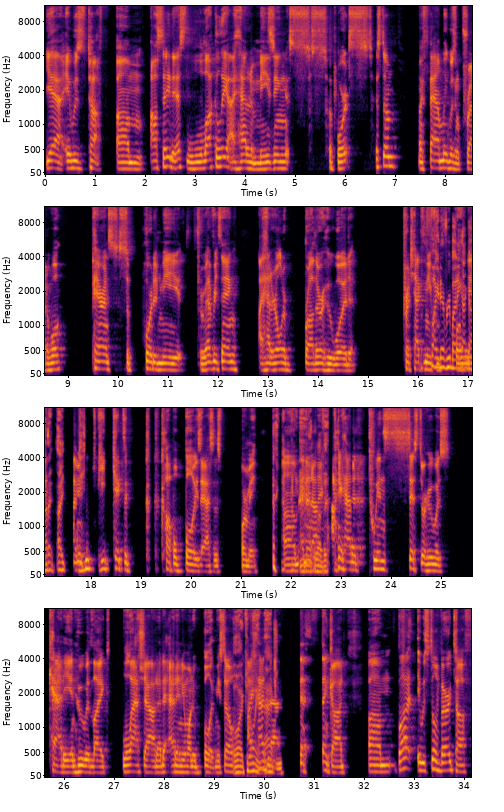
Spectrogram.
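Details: Adult man who has stuttered since childhood, with audible word repetitions; stuttering.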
